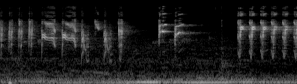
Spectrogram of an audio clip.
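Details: Red siskin delivering quick bright twittering phrases, stuttered high notes and a short buzzy trill, then a fresh run of rapid chips.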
